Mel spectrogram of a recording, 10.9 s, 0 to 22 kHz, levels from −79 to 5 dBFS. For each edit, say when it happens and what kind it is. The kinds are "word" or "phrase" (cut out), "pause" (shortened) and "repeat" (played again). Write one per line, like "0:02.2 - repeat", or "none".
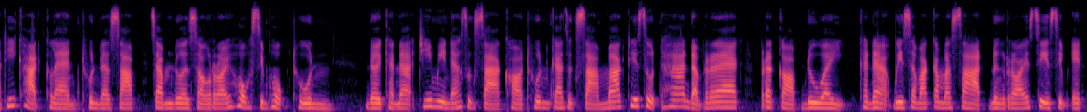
0:01.5 - pause
0:08.5 - pause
